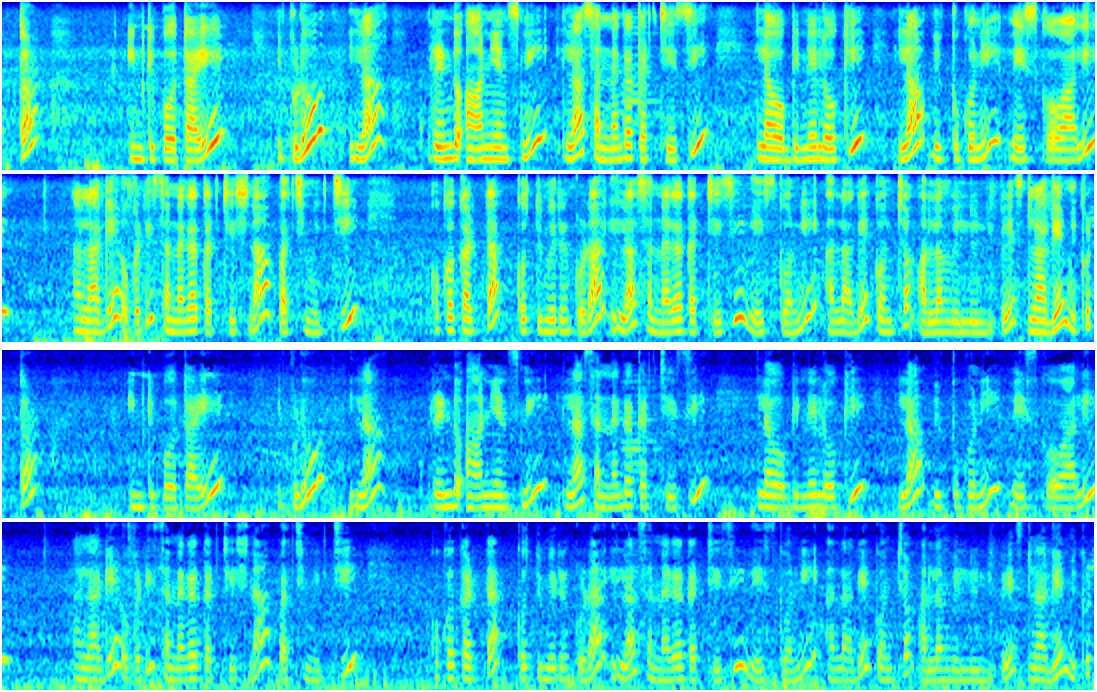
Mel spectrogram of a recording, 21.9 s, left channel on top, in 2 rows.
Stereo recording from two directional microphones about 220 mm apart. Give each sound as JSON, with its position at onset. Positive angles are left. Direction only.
{"t": 0.2, "sound": "a woman's voice", "side_deg": 20}
{"t": 15.2, "sound": "a woman's voice", "side_deg": 25}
